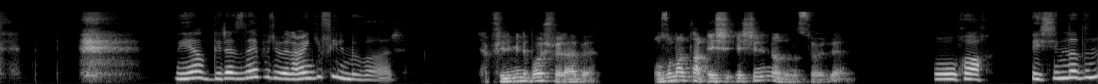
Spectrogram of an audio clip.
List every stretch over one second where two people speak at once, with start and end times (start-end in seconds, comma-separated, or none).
none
